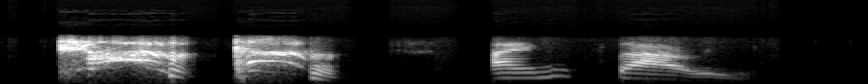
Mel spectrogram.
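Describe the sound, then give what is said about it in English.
Someone clears their throat four times: two rough, noisy bursts followed by two shorter, voiced grunts, loud and alone with silence between them. “I'm sorry. Just something's in my throat this morning.”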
